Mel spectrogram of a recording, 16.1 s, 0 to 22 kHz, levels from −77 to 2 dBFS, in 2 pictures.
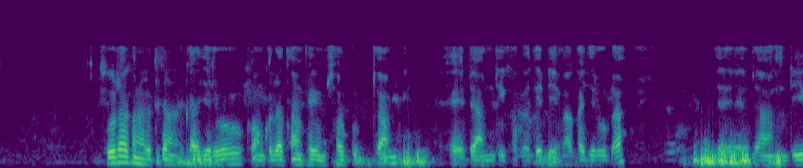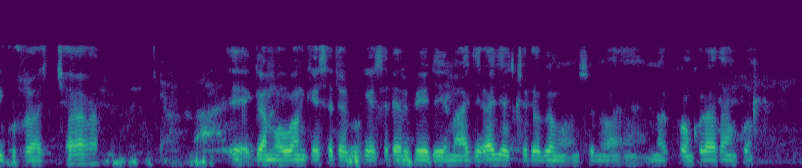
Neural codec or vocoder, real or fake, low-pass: codec, 24 kHz, 6 kbps, HILCodec; fake; 7.2 kHz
